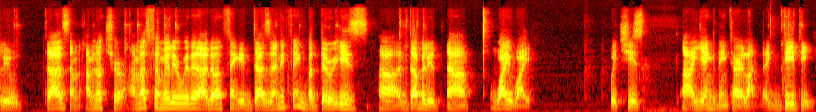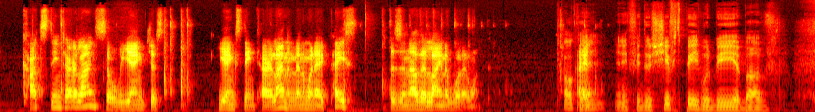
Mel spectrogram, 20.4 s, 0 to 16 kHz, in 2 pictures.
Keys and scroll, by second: 0.0-3.9 typing, 5.0-5.7 typing, 9.8 typing, 11.0 u, 12.2 typing, 14.2-15.7 typing, 17.4-18.1 typing.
